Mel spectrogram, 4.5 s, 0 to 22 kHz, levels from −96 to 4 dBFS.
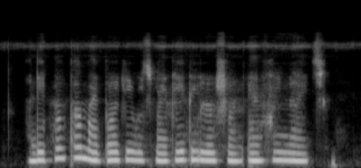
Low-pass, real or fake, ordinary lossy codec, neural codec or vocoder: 9.9 kHz; fake; none; codec, 32 kHz, 1.9 kbps, SNAC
